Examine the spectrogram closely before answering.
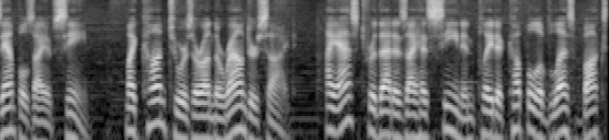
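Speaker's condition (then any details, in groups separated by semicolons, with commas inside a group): No condition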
